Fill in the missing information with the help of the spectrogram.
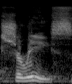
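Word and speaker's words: χάρις: sound in English, but it would be like charis, like cherish, but that CH, it makes that guttural sound that we don't really use much of in English.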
